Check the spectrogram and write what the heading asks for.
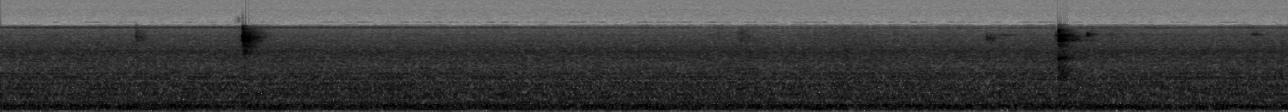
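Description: Steady low room hum with a few faint, short ticks as the sensor bracket arm of a shaft alignment demonstration rig is turned by hand.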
